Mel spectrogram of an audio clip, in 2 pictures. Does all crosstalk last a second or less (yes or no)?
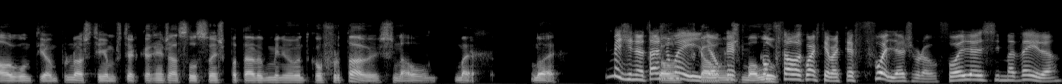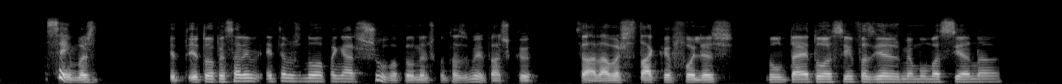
no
